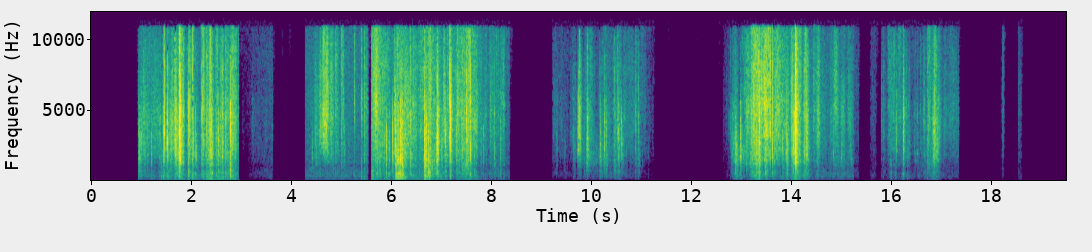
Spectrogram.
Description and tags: Mono recording of a newspaper rustle
newspaper, recording, rustle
